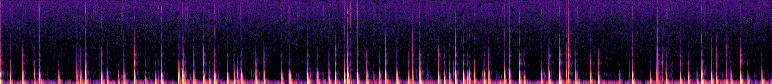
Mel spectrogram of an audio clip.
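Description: Long stiletto acrylic nails tap rapidly on the face and along the thick edge of a round solid cork trivet. Each tap is a short, dull, low thud that dies away almost at once, with no ring and little brightness. The tapping runs steadily and unevenly for the whole clip.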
